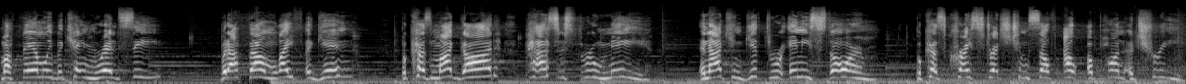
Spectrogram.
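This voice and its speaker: A raised, projected voice carries at a fairly slow pace. Music plays in the background. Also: woman, extremely high pitch for a woman, ordinary pitch variation. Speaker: spoken word artist. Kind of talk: spoken word poetry performance. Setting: live theater stage.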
